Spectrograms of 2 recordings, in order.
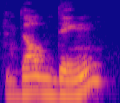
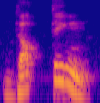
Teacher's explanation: Whereas in the Flemish dialects, you get the opposite combination, dat ding. So the dat retains its unvoiced characteristic, and the second word adapts, becomes unvoiced, whereas the consonant is originally voiced.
